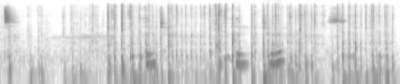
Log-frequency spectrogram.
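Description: Typing on a computer keyboard: a quick run of key clicks, sparse for the first second or so, then rapid and close-packed.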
